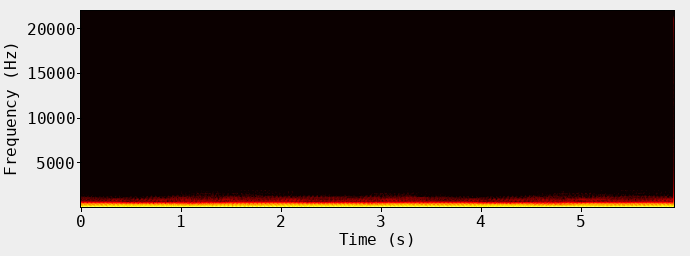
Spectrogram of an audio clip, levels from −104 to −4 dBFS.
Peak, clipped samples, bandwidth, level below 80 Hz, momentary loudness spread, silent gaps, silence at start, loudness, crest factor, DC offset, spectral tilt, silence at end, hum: -18 dBFS; under 0.1%; 0.6 kHz; -30 dBFS; 2 LU; none; 0 s; -29 LUFS; 8 dB; under 0.1%; -21 dB/octave; 0 s; none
